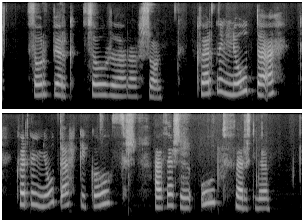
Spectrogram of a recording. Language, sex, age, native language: Icelandic, female, 11, Icelandic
